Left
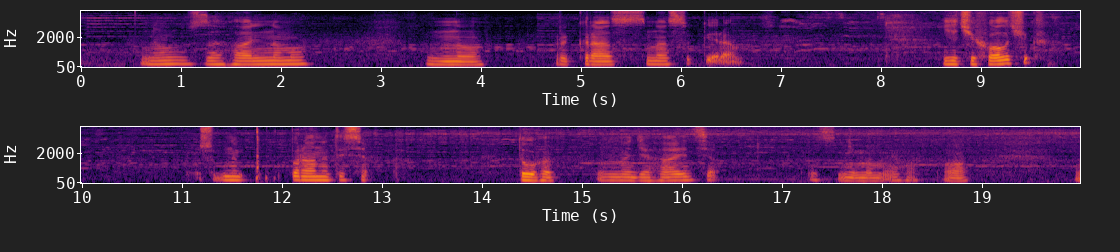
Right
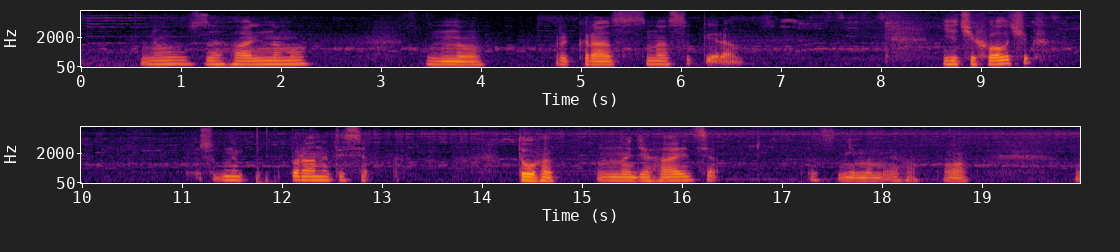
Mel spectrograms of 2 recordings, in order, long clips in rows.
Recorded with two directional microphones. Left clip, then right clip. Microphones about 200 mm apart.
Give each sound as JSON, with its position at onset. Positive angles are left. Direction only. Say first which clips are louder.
{"t": 0.7, "sound": "speech", "louder": "right 1 dB", "side_deg": -15}
{"t": 3.5, "sound": "speech", "louder": "right 2 dB", "side_deg": -15}
{"t": 8.6, "sound": "speech", "louder": "left 1 dB", "side_deg": -20}
{"t": 11.2, "sound": "speech", "louder": "left 1 dB", "side_deg": -15}
{"t": 14.3, "sound": "speech", "louder": "right 4 dB", "side_deg": -35}
{"t": 15.2, "sound": "speech", "louder": "right 4 dB", "side_deg": -20}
